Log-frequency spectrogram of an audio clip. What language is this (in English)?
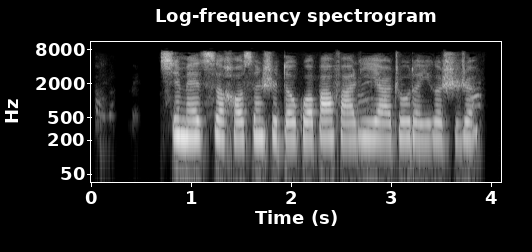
Chinese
